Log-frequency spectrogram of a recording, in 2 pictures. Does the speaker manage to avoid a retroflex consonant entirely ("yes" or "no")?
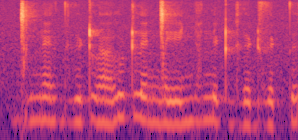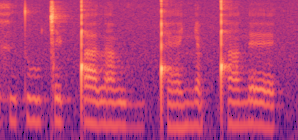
no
